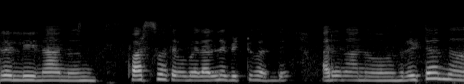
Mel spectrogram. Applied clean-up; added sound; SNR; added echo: neural mask model Resemble Enhance denoiser.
